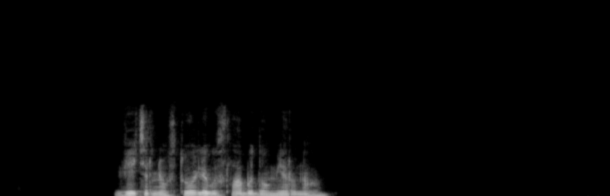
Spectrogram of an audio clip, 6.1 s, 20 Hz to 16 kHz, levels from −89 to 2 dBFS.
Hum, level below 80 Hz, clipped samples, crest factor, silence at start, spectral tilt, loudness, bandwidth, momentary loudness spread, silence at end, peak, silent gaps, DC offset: none; -62 dBFS; under 0.1%; 22 dB; 1.15 s; -8 dB/octave; -26 LUFS; 7.2 kHz; 10 LU; 2.85 s; -8 dBFS; none; under 0.1%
